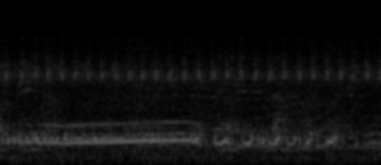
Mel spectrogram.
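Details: Productive male ringneck dove, one of three kept too long in a breeding cage, its voice somewhat hoarse and now recovering. A long low steady coo is followed by a wavering, broken section over a constant noisy hum.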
